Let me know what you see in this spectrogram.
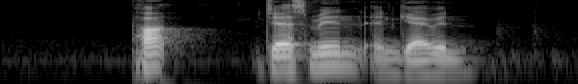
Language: English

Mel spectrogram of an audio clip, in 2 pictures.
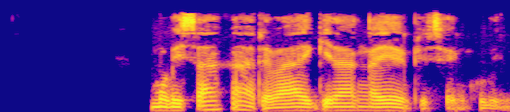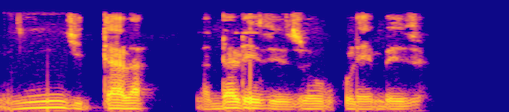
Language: Ganda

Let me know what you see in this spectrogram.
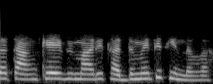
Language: Sindhi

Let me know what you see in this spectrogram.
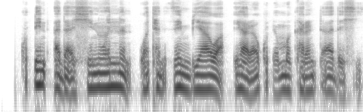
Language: Hausa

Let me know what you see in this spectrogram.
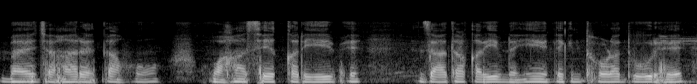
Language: Urdu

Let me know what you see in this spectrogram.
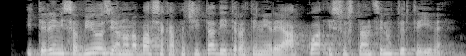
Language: Italian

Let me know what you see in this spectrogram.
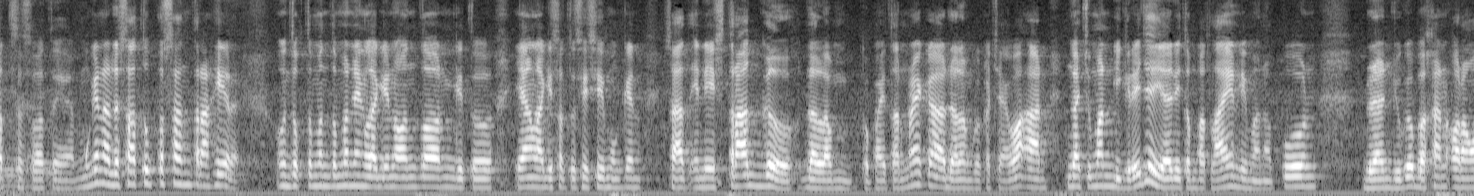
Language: Indonesian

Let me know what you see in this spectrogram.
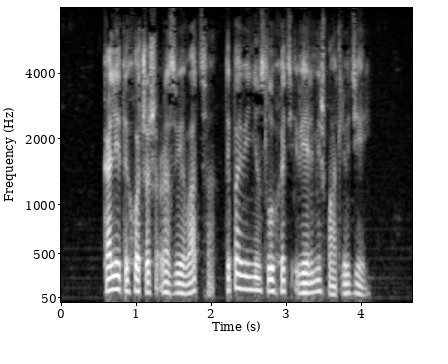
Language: Belarusian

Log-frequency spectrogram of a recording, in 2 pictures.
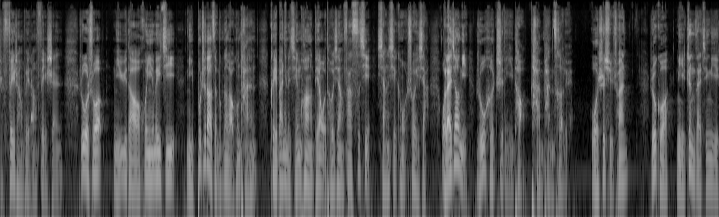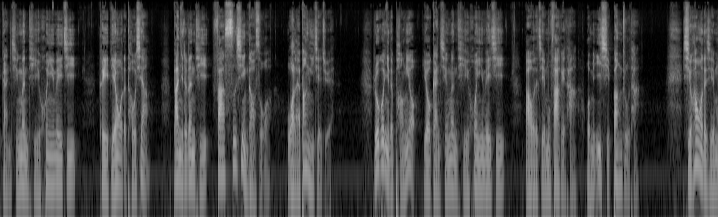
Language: Chinese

